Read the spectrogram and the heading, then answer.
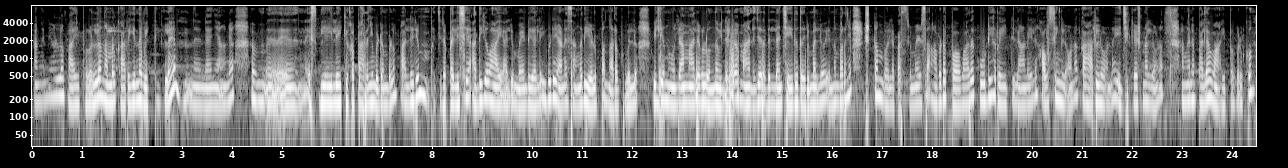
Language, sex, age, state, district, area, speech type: Malayalam, female, 60+, Kerala, Pathanamthitta, rural, spontaneous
